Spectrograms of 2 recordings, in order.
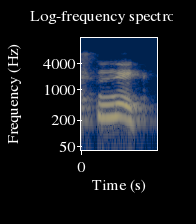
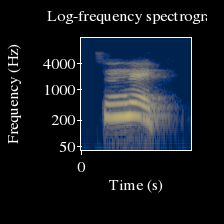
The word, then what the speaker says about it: snake: You have it more like snake. Sn a c snake. Sn a c snake. And the e here is silent.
